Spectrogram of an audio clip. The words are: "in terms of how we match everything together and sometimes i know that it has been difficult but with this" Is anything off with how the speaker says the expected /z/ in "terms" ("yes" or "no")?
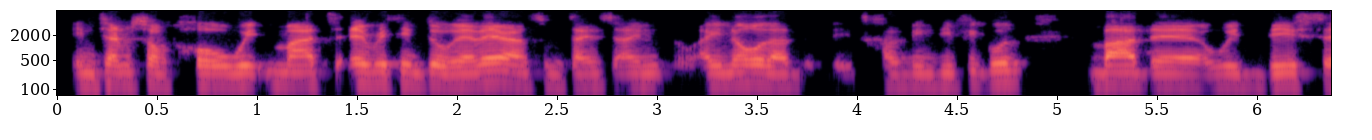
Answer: yes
